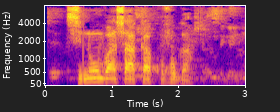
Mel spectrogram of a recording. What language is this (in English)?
Kinyarwanda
